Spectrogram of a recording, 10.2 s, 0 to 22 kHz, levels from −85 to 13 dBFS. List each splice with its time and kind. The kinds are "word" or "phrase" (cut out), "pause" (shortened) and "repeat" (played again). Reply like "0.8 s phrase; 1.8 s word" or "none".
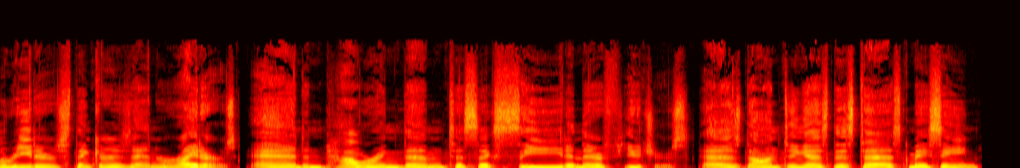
2.4 s pause; 6.9 s pause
